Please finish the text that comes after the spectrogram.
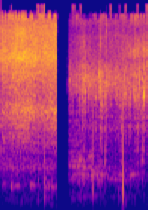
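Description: Tengra catfish frying in oil under a lid gives a close, steady sizzle with a few faint pops, cut by a brief silent gap.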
